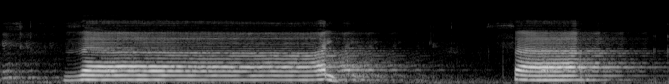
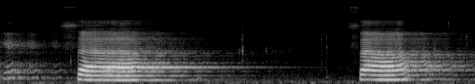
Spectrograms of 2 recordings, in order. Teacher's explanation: زبان کی جو نوک ہے، جب اوپر والے 2 دانت جن کو ثنایا علیہ بولا جاتا ہے، ثنایا علیہ کے کنارے سے لگیں گے تو پھر یہ حروف ادا ہوں گے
